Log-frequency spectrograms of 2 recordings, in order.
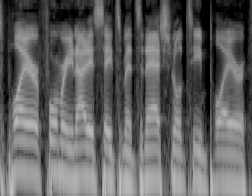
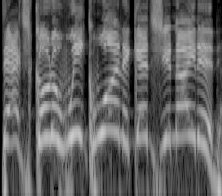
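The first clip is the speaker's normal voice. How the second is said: worked-up rant; 13 semitones higher than usual. Real, not acted. Host ranting about VAR calls.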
